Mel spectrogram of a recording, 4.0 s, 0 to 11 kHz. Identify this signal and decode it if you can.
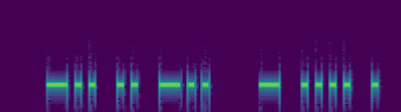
Morse code, heard as a keyed tone, about 17 wpm, 700 Hz. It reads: DID THE
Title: Sentences from Top 1000 Words - Review Part 5 - 17wpm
